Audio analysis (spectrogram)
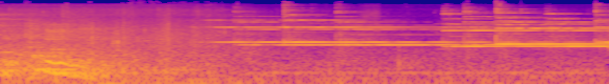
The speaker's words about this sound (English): More fame for our special Dewsbury bells.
